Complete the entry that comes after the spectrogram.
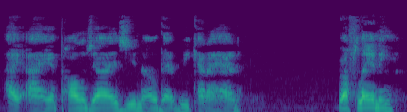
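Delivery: soft apology. Retold or imitated. Pilot greeting scared passengers, quiet sincere apology. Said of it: "I wanna say".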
